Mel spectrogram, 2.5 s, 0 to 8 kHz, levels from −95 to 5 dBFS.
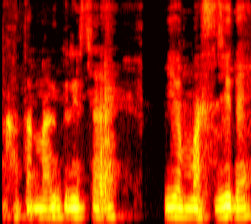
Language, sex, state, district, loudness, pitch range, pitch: Hindi, male, Bihar, Jamui, -20 LUFS, 110-120 Hz, 115 Hz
